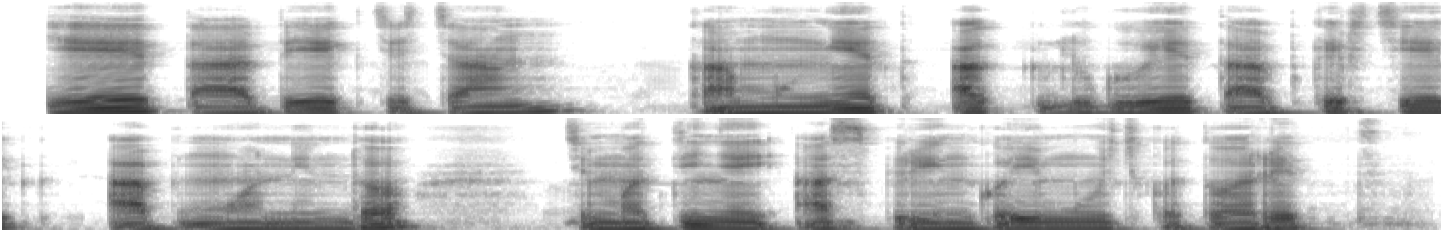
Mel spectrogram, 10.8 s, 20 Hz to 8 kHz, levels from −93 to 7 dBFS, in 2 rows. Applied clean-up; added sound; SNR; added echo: none; none; none; reverberation time 0.2 s.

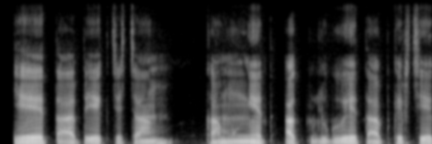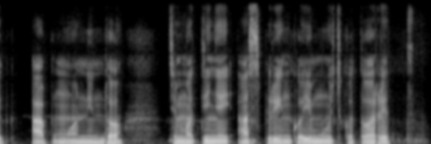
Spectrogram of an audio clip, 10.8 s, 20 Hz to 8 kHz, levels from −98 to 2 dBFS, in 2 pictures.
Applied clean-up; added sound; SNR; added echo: none; none; none; none.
